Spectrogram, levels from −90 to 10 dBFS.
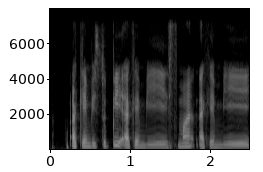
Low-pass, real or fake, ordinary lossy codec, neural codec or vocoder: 7.2 kHz; real; none; none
